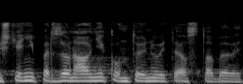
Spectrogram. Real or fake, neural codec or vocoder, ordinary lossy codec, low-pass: real; none; MP3, 48 kbps; 7.2 kHz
